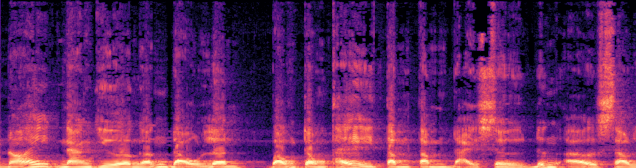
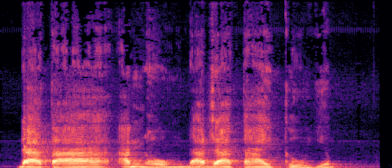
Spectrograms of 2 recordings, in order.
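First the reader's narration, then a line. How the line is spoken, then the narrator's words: Ashamed soft stammer. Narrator (Vietnamese): Nàng hổ thẹn khẽ ấp úng nói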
